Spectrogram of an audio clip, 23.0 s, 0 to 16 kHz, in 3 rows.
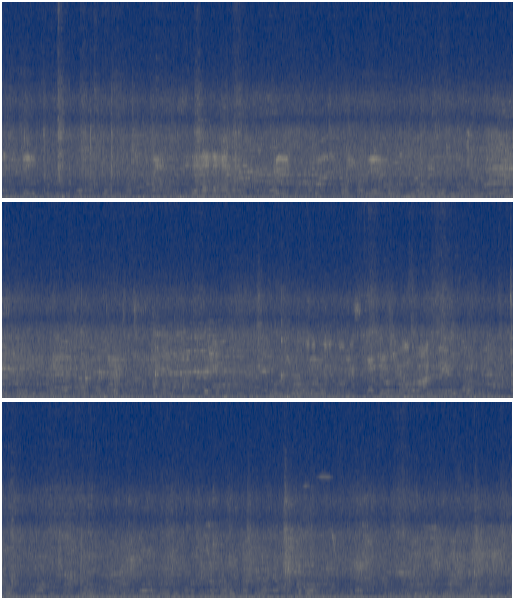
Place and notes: Mildenberg, Zehdenick, Germany - chaos communication camp 2015, am see
at the bathing spot, an der badestelle des ziegeleiparks mildenberg; recorded in occasion of the 2015th chaos communication camp, aufgenommen ebenda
